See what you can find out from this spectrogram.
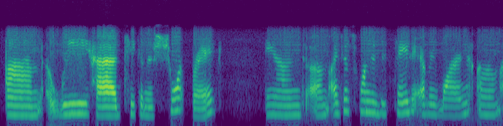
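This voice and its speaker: A woman hosting a live indie music show, raspy from the flu, talking haltingly with many ums. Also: fairly low pitch. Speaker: radio show host. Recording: tinny phone-like line.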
